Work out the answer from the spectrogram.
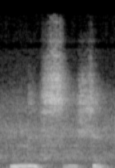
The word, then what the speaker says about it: nous faisons: Vẫn viết là FAISONS nhưng mà đọc là nous faisons.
